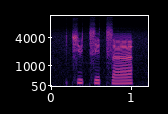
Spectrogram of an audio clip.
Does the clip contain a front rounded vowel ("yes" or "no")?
yes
